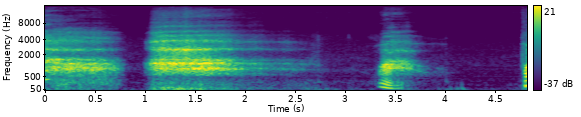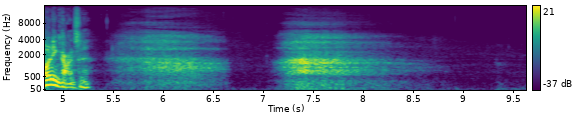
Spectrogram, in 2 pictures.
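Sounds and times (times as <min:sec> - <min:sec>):
crowd of people breathing in and out together: 0:00.0 - 0:02.8, 0:05.4 - 0:08.9
speech: 0:03.4 - 0:03.6, 0:04.8 - 0:05.4.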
